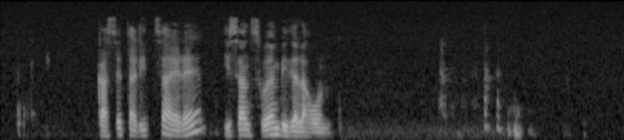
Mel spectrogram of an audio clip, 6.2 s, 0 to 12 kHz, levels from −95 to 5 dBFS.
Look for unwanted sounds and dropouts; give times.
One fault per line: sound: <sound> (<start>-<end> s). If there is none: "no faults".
sound: laugh (4.4-5.1 s)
